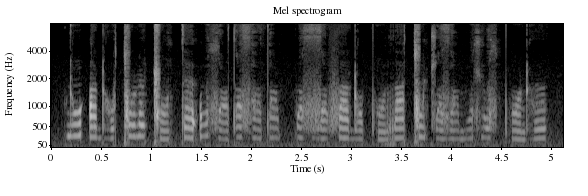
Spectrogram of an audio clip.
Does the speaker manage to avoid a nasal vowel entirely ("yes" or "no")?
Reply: no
